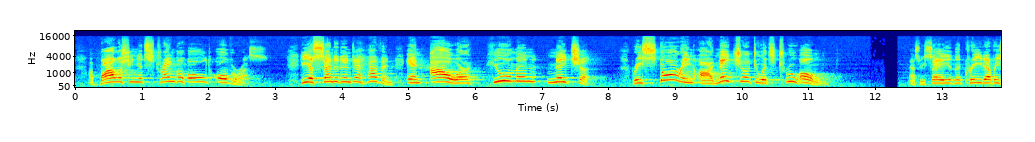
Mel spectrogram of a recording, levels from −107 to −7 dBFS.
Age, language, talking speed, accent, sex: 50-69, English, 115 wpm, American, male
